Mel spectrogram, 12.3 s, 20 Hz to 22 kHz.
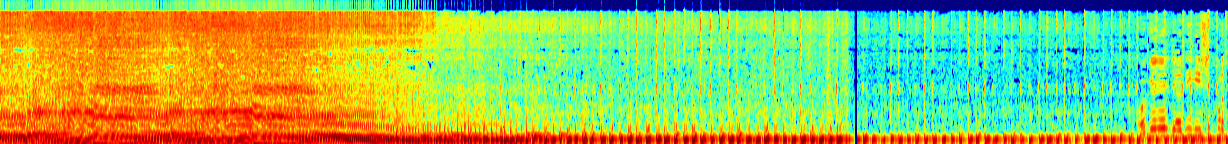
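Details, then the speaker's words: Freshly built semi-racing Honda C-series motorcycle engine (Jupiter piston, BRT T1 camshaft, double-row ball bearings, stock carburetor, ignition advanced 15°) in a borrowed Astrea: clean throttle blips, then an even putt around 220 beats a minute; normal running and revving. "itu Sampai semua respon gasnya itu sangat responsif pengapiannya saya maju kalimat 15° dan mesin ini enak sekali"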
